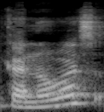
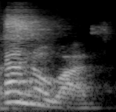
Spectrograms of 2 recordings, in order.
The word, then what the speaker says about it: Cánovas: Canovas, ¿está bien tu apellido así, Canovas o Cánovas? Cánovas, Cánovas, sí, Cánovas.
